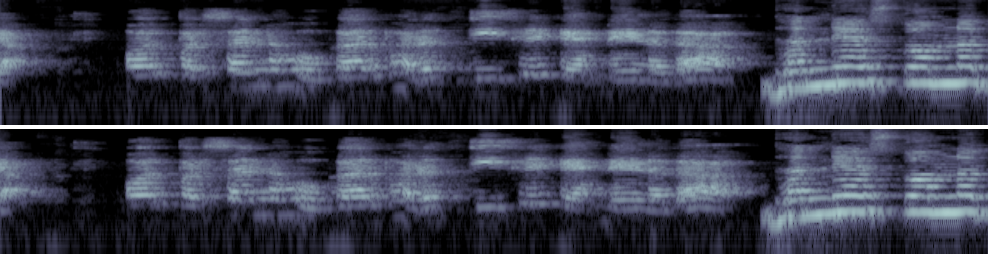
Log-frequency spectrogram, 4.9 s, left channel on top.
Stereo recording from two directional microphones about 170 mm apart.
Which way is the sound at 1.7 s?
20° left (ahead or behind).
